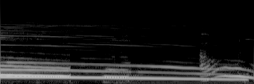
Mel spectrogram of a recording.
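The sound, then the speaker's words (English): A person imitates a wolf howl on Native Roots Radio, in a segment supported by Howling for Wolves: one long, sustained, loud note that wavers slightly and slides downward, with a brief upward lift near the end, without other talk. “Okay, we had one of the comedians howl,”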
